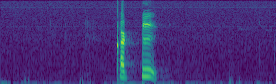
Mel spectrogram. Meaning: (verb) 1. to tie, bind, fasten, shackle 2. to build, construct, fix, erect 3. to harden, condense, consolidate 4. to compose (as verses) 5. to establish (as a theory) 6. to hug, embrace
- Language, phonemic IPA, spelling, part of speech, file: Tamil, /kɐʈːɯ/, கட்டு, verb / noun, Ta-கட்டு.ogg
